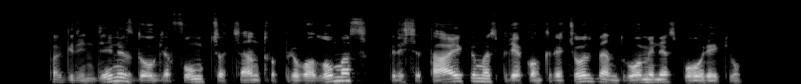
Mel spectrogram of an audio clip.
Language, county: Lithuanian, Telšiai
